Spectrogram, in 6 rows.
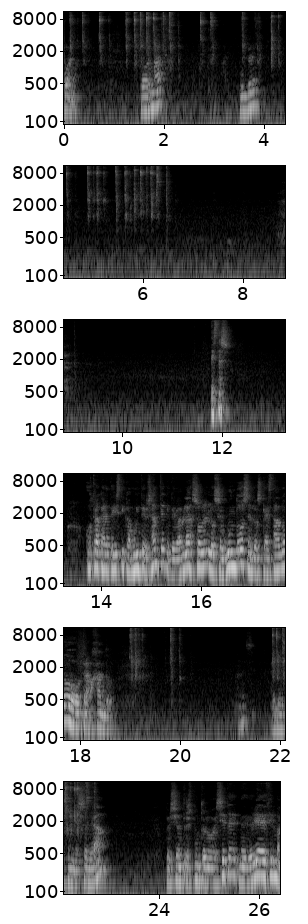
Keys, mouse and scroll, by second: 0.0-2.5 typing, 3.5 ctrl+alt+v, 4.1 Escape, 4.5-6.6 typing, 15.3-16.5 drag, 18.7-19.5 typing, 19.7 Return, 21.6-22.8 typing.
